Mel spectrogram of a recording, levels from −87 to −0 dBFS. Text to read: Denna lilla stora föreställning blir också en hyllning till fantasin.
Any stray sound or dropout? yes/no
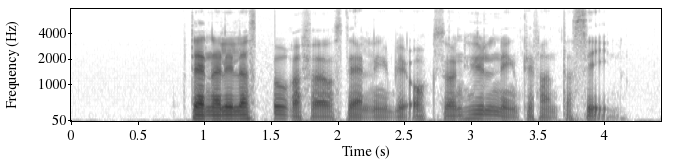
yes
